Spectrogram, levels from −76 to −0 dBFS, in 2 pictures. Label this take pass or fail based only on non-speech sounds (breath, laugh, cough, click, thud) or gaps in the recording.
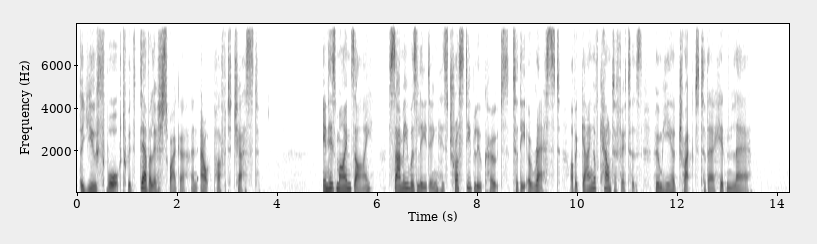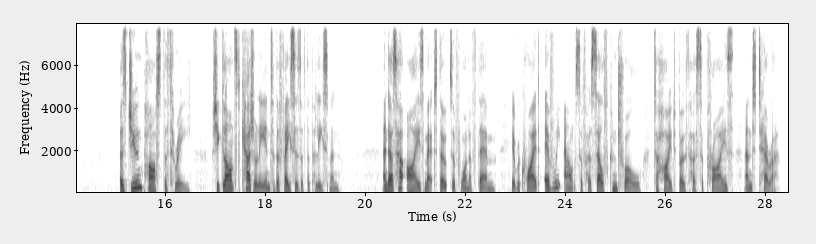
fail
